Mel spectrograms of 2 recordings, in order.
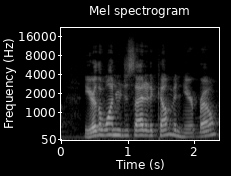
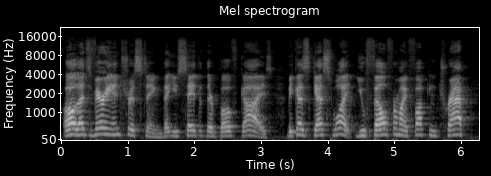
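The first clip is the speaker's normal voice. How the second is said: gloating; 2 semitones higher, 8 dB louder than usual. Real, not acted. Gloating after trapping chatter.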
